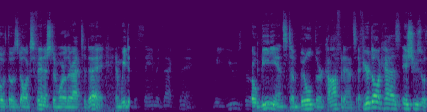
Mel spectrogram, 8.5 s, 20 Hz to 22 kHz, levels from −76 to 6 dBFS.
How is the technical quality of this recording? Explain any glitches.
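The recording has one clear glitch. An audio dropout to a faint residue runs from 2.59 to 5.03 s: the signal abruptly sinks to a faint leak roughly 30 dB down for about 2.4 s, likely a momentary break upstream while the downstream path stayed live.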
